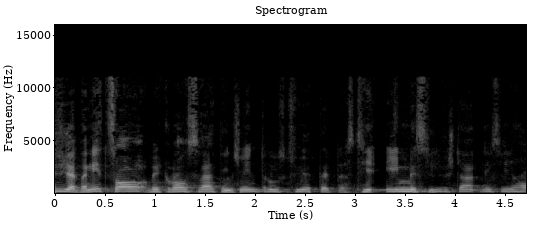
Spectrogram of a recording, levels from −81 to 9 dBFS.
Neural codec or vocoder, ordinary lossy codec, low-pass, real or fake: codec, 44.1 kHz, 2.6 kbps, SNAC; MP3, 48 kbps; 14.4 kHz; fake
